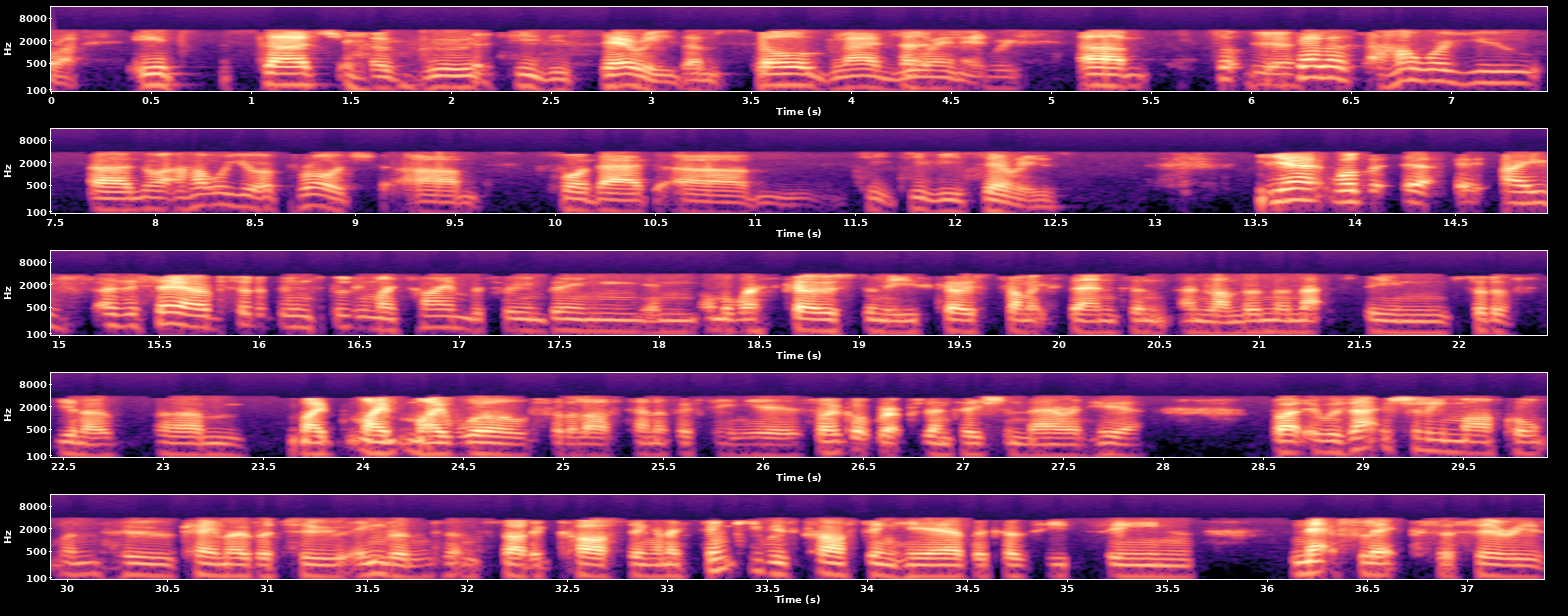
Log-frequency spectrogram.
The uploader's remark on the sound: On the phone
